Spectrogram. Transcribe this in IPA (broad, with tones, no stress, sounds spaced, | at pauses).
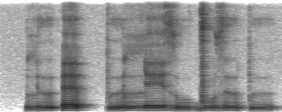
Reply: l ɯ˨˥ ʔ ɛ˥˧ pː ɯ˨˥ lː e˥ ð u˧ ɡ u˥˧ ð ɯ˥˧ p ɯ˨˩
